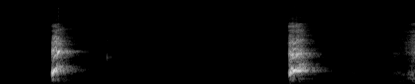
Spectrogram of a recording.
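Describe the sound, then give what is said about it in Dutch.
Two sharp hiccups about two and a half seconds apart from someone sitting at an airport baggage carousel, each a brief throaty gulp, with silence between them and the start of a third at the very end. “Net op het moment dat de band begon te lopen, kreeg ik de hik.”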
